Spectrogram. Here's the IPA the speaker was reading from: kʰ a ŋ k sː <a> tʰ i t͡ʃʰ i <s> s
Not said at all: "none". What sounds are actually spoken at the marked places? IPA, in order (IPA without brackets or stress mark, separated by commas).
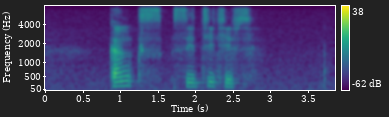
i, f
